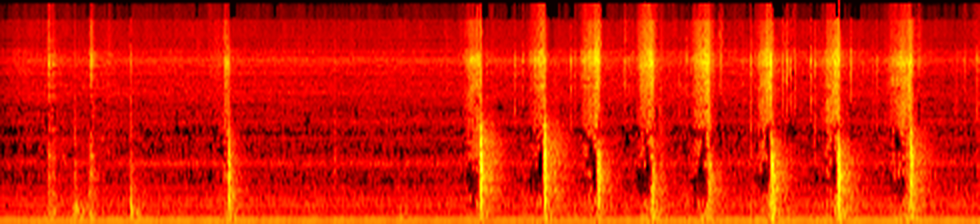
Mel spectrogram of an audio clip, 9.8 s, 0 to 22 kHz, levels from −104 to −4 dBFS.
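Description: Mains hum runs from start to end: a steady 50 Hz tone sitting only about 15 dB below the sound, with some low harmonics. On a spectrogram it is a bright unbroken horizontal line at 50 Hz, and the waveform carries a constant low ripple.

Throughout, the sound also carries layered artefacts: different codec artefacts heard together and a dull top end where the high band is cut off early. This is likely transcoding between lossy codecs, and it fits an MP3 encode followed by a low-rate Opus pass, each adding its own artefacts. A spectrogram shows a hard ceiling across the whole clip with blotchy, patchy detail beneath it.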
